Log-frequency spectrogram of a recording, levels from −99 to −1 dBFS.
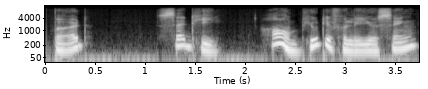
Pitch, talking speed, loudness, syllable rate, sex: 150 Hz, 110 wpm, -17 LUFS, 4.0 syllables/s, male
